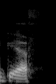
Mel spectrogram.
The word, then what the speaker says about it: GIF: Founder of the GIF. – Yeah. – Said that it's a soft G.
